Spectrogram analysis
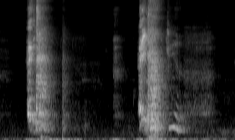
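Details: Two forceful, hissy sneezes from an adult woman, each a sharp explosive burst with a brief vocal tail, about two seconds apart; ordinary sneezing.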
